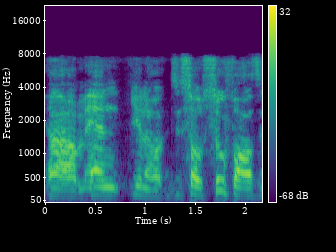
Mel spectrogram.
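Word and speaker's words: Sioux Falls: Um and you know so Sou Falls is how you pronounce it by the way.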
